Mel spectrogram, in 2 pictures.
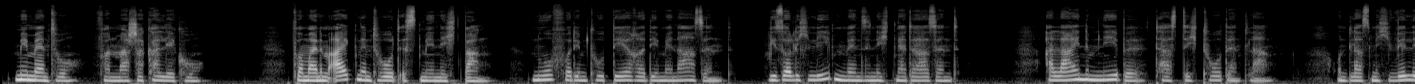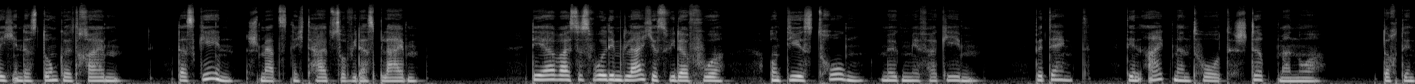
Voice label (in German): Hoerbuch; Memento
